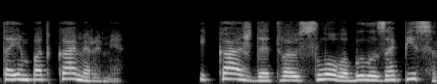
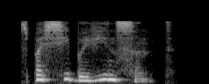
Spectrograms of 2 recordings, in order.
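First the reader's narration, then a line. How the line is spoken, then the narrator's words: Whispered in the ear. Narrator (Russian): прошептала я ему на ухо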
